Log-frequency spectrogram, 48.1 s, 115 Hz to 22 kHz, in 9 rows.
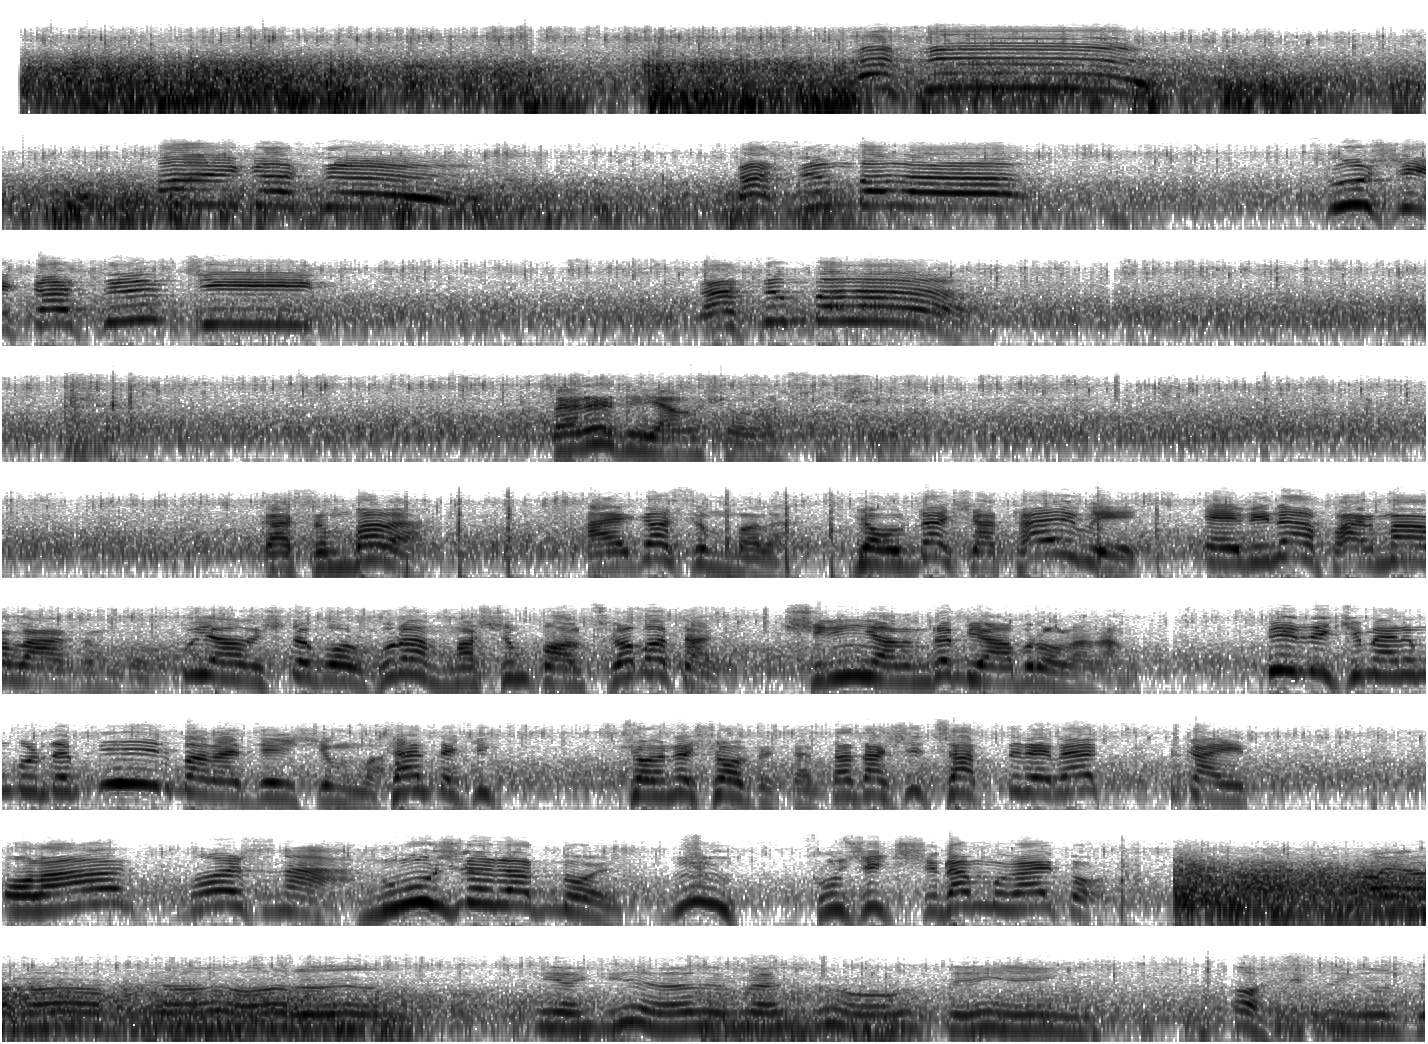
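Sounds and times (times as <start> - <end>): heavy rain downpour: 0.0 - 48.0
thunder: 0.1 - 9.4, 41.8 - 47.7
person shouting long calls: 3.2 - 4.5, 5.9 - 7.2.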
